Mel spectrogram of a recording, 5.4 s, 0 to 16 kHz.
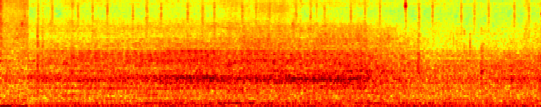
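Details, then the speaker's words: Mercedes W222 S-Class test drive after a constant-velocity joint repair for knocking while steering: only a smooth, low road rumble and engine drone, with no clicking or ticking; the CV joints are normal while driving. "First of all, the constant velocity joint sound is no longer operational. I can't hear any more. I think the constant velocity joint repair shop did a good job."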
